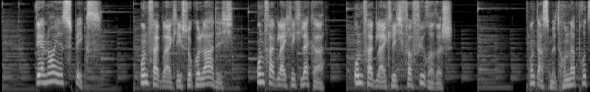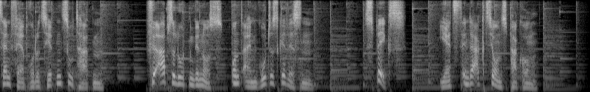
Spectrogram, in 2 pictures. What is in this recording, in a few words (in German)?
werbung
